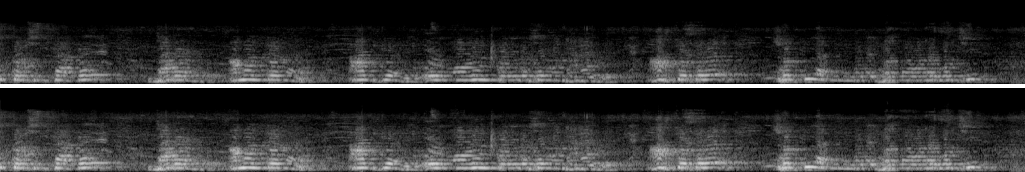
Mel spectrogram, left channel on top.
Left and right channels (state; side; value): quieter; left; 6.4 dB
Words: শিক্ষার্থী যাদের আমন্ত্রণে আজকে এই মহান পরিবেশের মধ্যে আসতে পেরে সত্যি আমি নিজেকে ধন্য মনে করছি।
